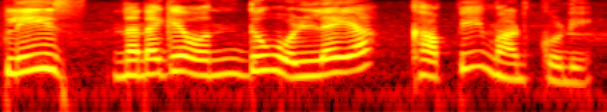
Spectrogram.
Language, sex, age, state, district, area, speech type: Kannada, female, 18-30, Karnataka, Chitradurga, rural, read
